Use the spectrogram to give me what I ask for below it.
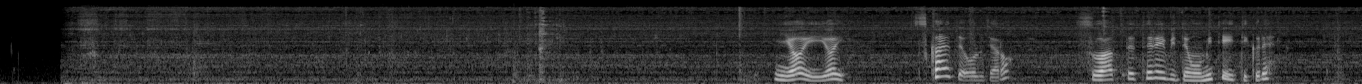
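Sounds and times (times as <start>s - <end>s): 
water running from a tap while washing dishes: 0.6s - 13.6s
dish clinking: 5.1s - 5.8s
speech: 7.8s - 8.6s, 9.4s - 10.2s, 10.9s - 12.8s.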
